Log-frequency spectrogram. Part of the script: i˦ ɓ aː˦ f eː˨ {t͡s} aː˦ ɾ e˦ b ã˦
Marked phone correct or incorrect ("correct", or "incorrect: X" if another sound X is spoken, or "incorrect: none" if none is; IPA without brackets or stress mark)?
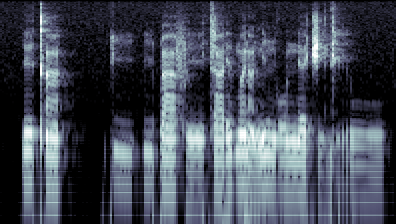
correct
